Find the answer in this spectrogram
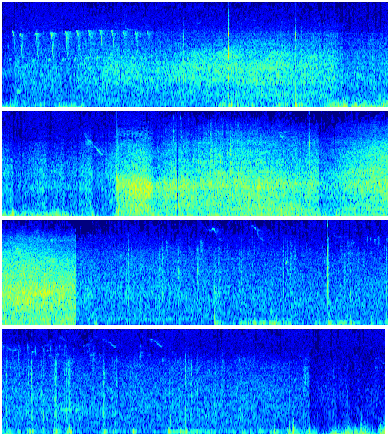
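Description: Wind gusting against a camcorder's microphone, with uneven low rumbling buffets. From about ten seconds in, a louder, steadier hum with a low tone takes over for about seven seconds and then cuts off suddenly.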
